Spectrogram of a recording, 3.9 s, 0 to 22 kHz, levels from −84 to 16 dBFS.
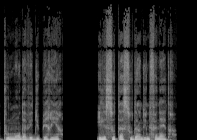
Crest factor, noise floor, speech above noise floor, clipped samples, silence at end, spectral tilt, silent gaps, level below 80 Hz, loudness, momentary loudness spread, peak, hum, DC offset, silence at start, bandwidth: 16 dB; -85 dBFS; 68 dB; under 0.1%; 0.45 s; -5.5 dB/octave; none; -48 dBFS; -18 LUFS; 8 LU; -2 dBFS; none; under 0.1%; 0.1 s; over 20 kHz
